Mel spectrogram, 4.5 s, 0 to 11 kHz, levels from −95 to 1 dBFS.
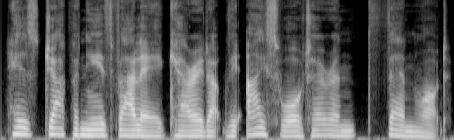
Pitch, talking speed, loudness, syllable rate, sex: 120 Hz, 130 wpm, -18 LUFS, 4.5 syllables/s, female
